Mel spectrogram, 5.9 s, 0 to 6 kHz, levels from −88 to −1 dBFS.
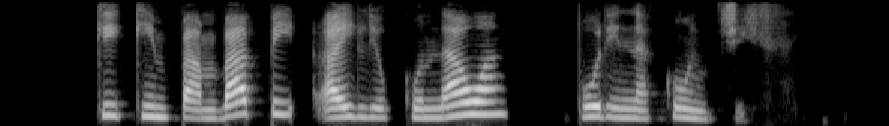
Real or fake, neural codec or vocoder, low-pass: fake; codec, 16 kHz, 1 kbps, X-Codec, HuBERT features, trained on LibriSpeech; 5.4 kHz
